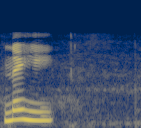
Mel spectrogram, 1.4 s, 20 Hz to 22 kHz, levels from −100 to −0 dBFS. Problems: constant background noise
